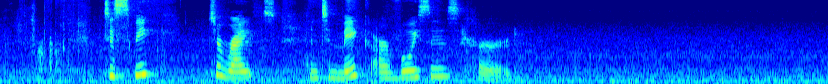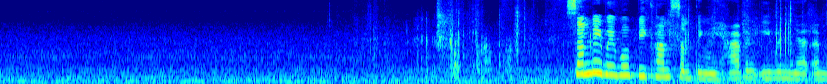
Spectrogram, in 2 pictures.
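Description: A young woman reads aloud expressively, close by.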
